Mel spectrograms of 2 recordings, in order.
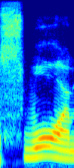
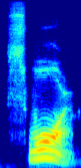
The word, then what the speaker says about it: swarm: might sting you a swarm of bees a swarm of bees okay you can hear it's mostly perfectly rhyming with warm and swarm now look at the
